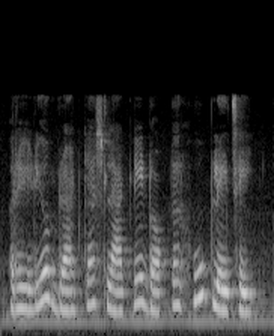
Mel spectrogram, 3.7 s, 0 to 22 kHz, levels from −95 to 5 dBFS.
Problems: constant background noise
